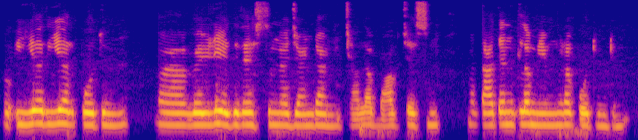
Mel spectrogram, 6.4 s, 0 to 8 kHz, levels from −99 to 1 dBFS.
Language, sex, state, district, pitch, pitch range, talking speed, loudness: Telugu, female, Karnataka, Bellary, 220 Hz, 215-230 Hz, 160 wpm, -16 LUFS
